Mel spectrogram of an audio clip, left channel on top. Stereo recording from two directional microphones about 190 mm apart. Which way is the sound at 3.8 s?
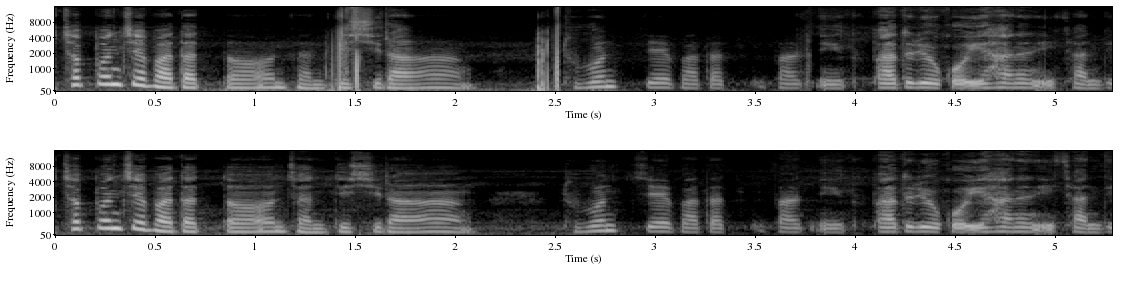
25° left (ahead or behind).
